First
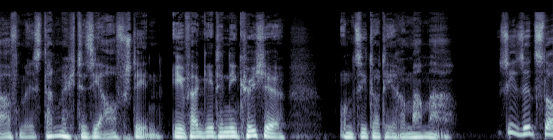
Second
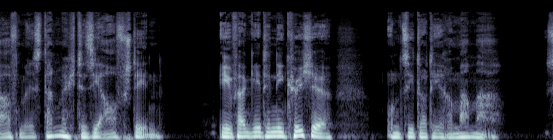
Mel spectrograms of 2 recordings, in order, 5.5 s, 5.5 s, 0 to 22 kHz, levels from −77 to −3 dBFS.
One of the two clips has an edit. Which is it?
first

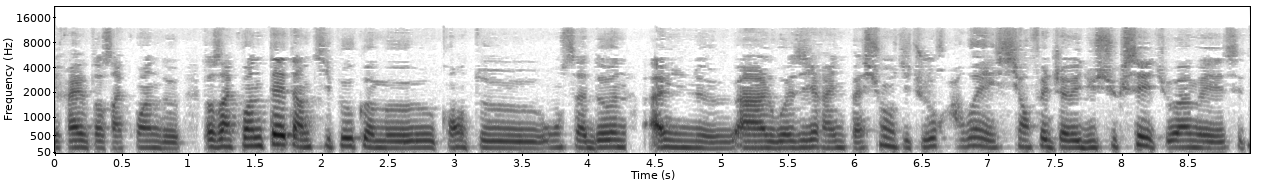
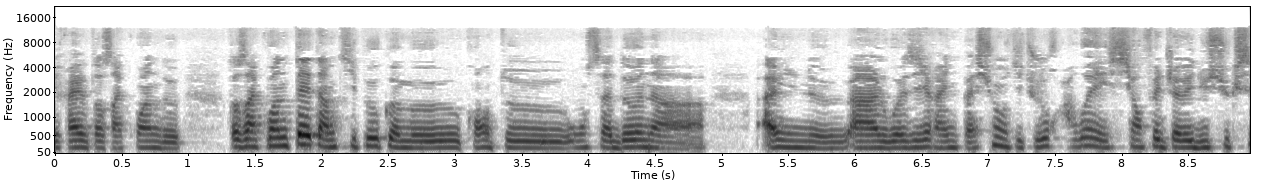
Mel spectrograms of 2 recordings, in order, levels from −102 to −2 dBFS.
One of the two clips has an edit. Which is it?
first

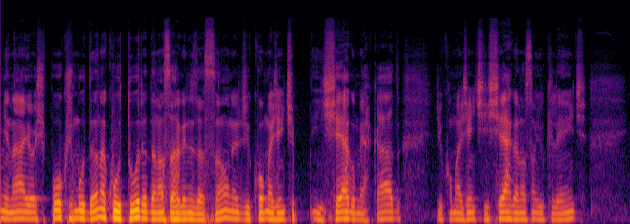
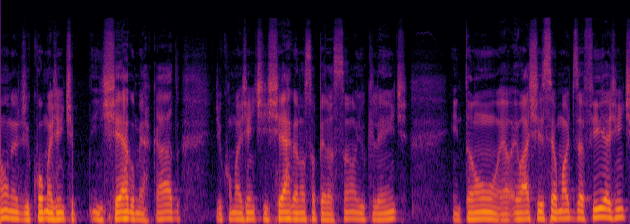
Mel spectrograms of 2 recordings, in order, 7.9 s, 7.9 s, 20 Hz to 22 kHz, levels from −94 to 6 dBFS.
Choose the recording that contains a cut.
first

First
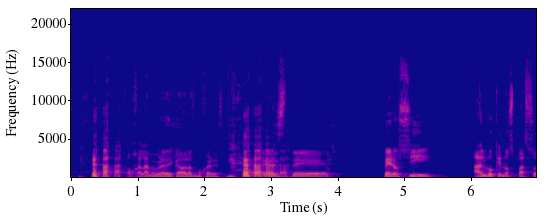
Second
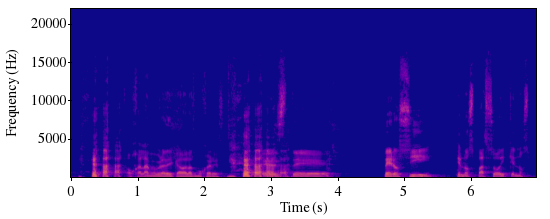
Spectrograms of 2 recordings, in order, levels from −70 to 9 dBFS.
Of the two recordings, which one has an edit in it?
second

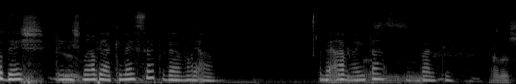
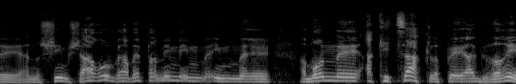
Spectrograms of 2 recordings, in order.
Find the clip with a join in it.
first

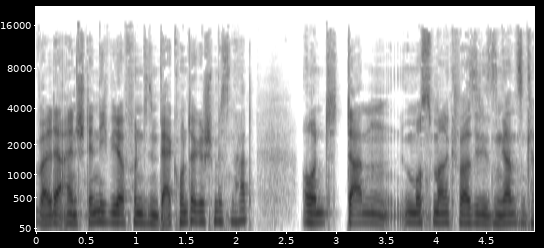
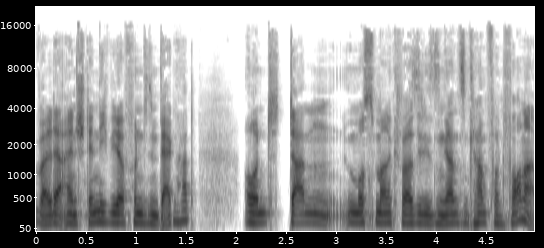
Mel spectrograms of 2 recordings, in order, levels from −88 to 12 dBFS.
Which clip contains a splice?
second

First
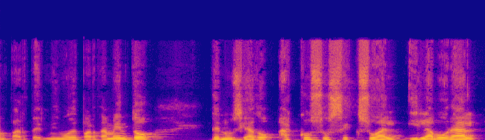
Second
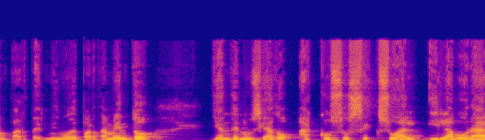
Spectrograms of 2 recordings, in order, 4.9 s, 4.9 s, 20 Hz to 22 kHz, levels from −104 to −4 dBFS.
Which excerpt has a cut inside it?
first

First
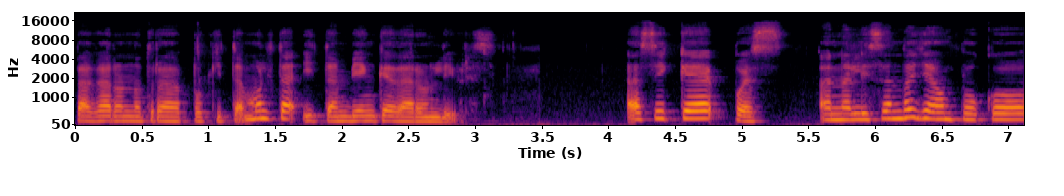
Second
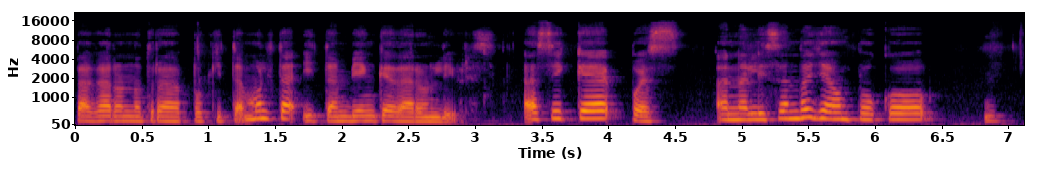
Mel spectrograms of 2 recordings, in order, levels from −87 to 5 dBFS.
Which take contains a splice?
second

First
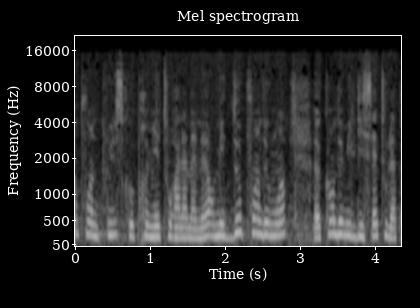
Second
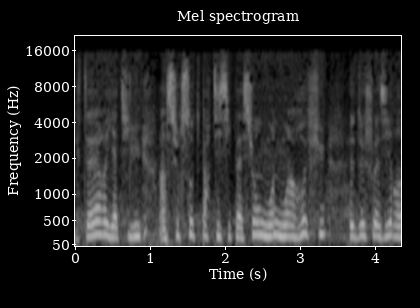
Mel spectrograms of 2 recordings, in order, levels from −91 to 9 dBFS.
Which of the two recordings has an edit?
second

